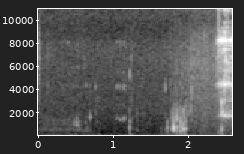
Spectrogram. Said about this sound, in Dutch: Ik neem heel even een slokje thee, want mijn keel is droog.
